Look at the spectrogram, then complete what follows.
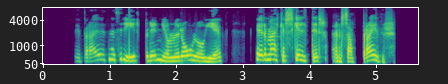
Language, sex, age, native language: Icelandic, female, 40-49, Icelandic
